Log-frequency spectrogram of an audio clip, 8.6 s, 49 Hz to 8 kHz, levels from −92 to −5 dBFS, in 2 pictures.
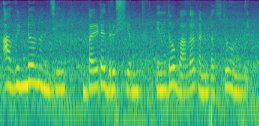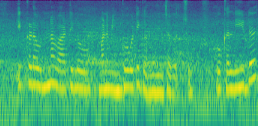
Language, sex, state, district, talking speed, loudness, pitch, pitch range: Telugu, female, Andhra Pradesh, Annamaya, 125 wpm, -15 LUFS, 220 Hz, 205-245 Hz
